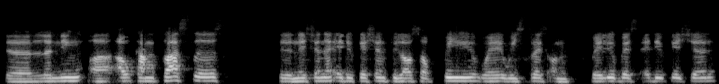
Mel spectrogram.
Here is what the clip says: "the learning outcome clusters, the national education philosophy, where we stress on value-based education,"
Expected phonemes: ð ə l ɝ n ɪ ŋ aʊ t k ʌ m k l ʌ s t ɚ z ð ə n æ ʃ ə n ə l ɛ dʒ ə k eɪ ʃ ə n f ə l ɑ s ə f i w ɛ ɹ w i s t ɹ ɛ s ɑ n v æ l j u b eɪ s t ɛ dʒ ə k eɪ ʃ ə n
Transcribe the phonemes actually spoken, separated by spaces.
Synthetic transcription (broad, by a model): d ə l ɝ n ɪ ŋ aʊ t k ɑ m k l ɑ s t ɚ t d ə n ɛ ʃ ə n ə l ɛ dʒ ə k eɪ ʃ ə n f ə l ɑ s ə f i w ɛ w i s t ɹ ɛ s ɑ n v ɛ l j u b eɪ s ɛ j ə k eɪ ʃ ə n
